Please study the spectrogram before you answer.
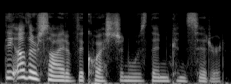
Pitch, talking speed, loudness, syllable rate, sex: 190 Hz, 235 wpm, -20 LUFS, 6.5 syllables/s, female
